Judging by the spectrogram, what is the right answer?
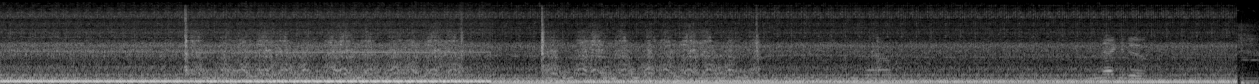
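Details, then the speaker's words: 1968 Camaro 327 V8 (30 over, ~331, has compression) sitting 15+ years, timing near 12 degrees, borrowed battery; laboured crank ~3 pulses a second, no start; suspected drained battery or too much advance, jump planned. "sounds pretty drained to be it's either fighting a whole lot of Advance or it's real tired"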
